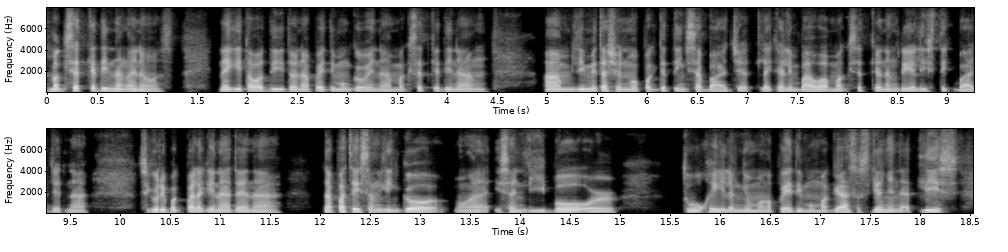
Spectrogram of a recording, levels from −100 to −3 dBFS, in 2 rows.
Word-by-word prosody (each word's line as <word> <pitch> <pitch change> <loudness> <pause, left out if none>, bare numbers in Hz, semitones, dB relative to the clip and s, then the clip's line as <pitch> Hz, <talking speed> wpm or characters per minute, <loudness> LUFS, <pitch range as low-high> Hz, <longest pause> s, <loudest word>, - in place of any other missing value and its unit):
mag-set 170 +5 +4
ka 190 - +5
din 190 0 +3
ng. 165 -5 +2
Ano 115 -2 -1 0.6
nakikita 165 +2 +3
ko 165 - +5
dito 150 -2 0
na 135 -1 0
pwede 130 +1 0
mong 130 -1 -3
gawin 120 -1 -1
na 115 - -2
mag-set 125 +5 -4
ka - - 0
din 135 -1 -2
ng 125 -1 -3 0.9
limitasyon 155 -2 +2
mo 125 - 0
pagdating 130 +1 -2
sa 130 - +1
budget. 105 0 -2
Like 120 +1 -1
halimbawa, 130 +2 +2
mag-set 120 +1 -5
ka 120 - 0
ng 120 -1 -3
realistic 115 -1 -2
budget 110 0 -2
na 110 -1 -4 0.5
siguro 165 +3 +2
ipagpalagay 125 -3 +2
natin 130 +1 +1
na 115 -1 -2 0.4
dapat 150 +4 +4
sa - - +9
isang 125 -1 -1
linggo 135 +2 +3
mga 115 0 -2
₱1,000 130 +1 +1
or 120 -1 0 0.7
2K 135 -1 0
lang 125 0 -1
'yung 125 - -1
mga 120 0 -2
pwede 120 0 +2
mong 120 0 -6
magastos. 145 +1 0
Ganyan, 150 -5 +1
at - - -6
least 145 -3 +1
130 Hz, 165 wpm, -25 LUFS, 120-145 Hz, 0.9 s, sa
